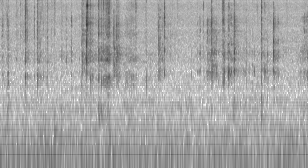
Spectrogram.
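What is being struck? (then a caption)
Bar of soap cut with a metal blade. A hand-sized pink oval bar of solid soap, held in the hand, has pieces shaved and cut off its edge with a metal utility blade. Crisp, bright scraping and cutting clicks come in clusters over a low steady hum, with short dry crackles as the blade bites into the soap.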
